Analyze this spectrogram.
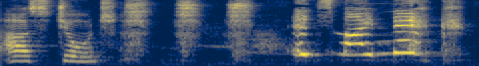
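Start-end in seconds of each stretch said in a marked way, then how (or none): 2.2-3.5 much higher sad giraffe voice. Acted. Cold giraffe telling the giant about its neck, high sad voice. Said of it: "said the giraffe".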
